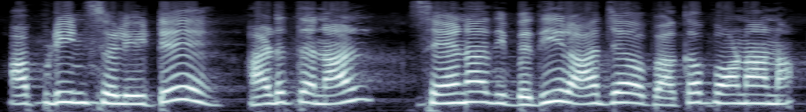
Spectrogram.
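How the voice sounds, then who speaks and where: A woman's voice: on the high side, steady tone, normal speed. A woman narrating a cartoon story in a folksy storytelling manner.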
